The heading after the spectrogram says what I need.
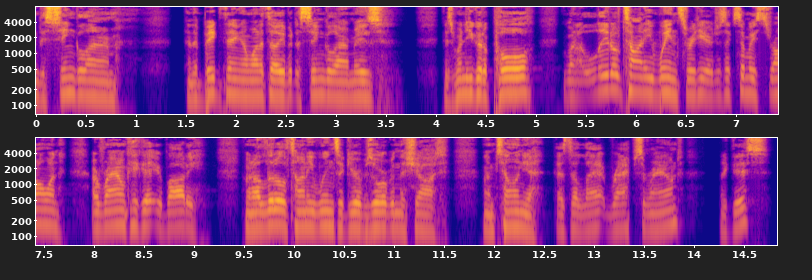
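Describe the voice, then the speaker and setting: A man with a high-leaning, slightly mellow voice vlogs his gym session, coaching and rambling casually into a handheld mic. He breathes hard between sets. The sound is studio quality and has no echo.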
